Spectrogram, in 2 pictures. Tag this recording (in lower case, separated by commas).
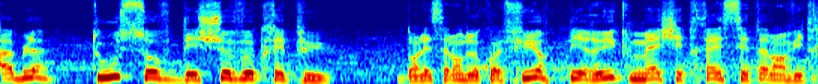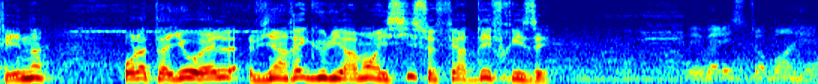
speech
